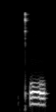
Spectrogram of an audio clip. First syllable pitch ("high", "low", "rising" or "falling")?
low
